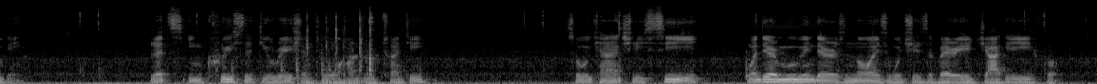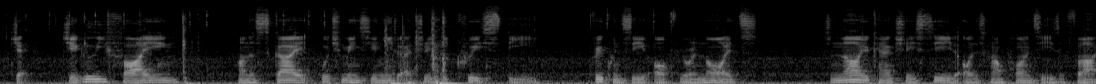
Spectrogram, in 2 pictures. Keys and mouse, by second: 0.9-5.0 drag, 5.3-9.1 drag, 10.4-12.0 drag, 12.2 click, 13.6 click, 14.1-20.6 drag.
